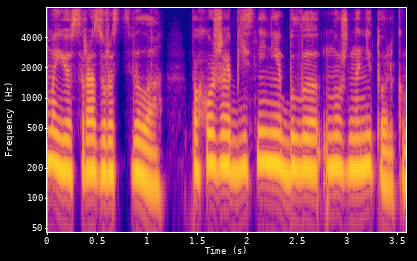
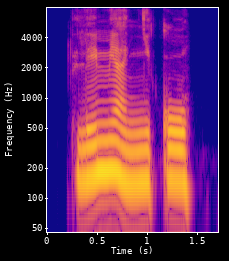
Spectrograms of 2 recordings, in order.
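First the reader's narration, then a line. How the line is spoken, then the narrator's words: Correction through gritted teeth. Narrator (Russian): сквозь зубы поправила Настя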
